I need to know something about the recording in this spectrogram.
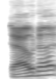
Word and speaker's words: Dauda: number 56 and i'm here with mr douda is that how you pronounce it yeah that's right yeah you got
